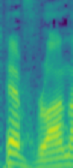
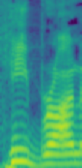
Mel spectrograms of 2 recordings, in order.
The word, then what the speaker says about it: Hebron: Now it's pronounced Hebron. I am pronouncing it correctly according to the Hebrew. You might pronounce it Hebron, H E B R O N, but the B has a V sound in Hebrew. Hebron.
